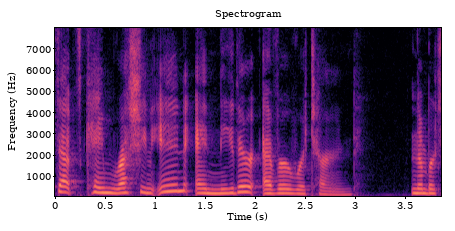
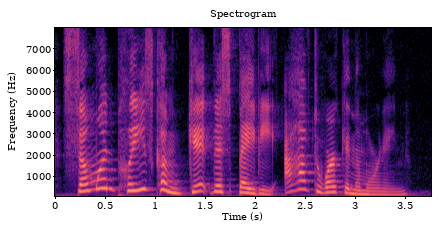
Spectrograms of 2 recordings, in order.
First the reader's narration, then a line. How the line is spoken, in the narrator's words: She yelled out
